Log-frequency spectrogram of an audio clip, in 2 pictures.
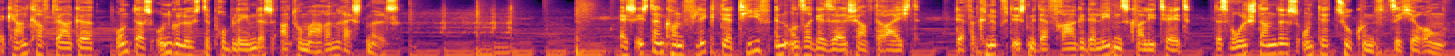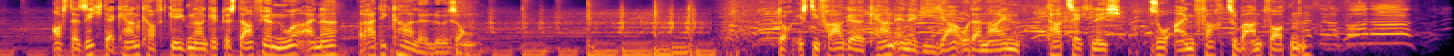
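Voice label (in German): kommentar, deutsch männer; sprecher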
